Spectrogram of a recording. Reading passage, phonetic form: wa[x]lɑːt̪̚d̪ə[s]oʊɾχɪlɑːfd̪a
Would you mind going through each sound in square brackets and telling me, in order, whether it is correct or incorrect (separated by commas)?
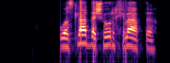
incorrect, incorrect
